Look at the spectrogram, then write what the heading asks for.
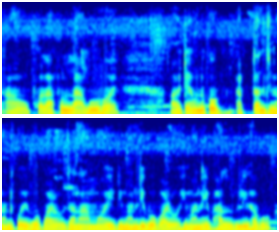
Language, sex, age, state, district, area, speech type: Assamese, female, 30-45, Assam, Sivasagar, rural, spontaneous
